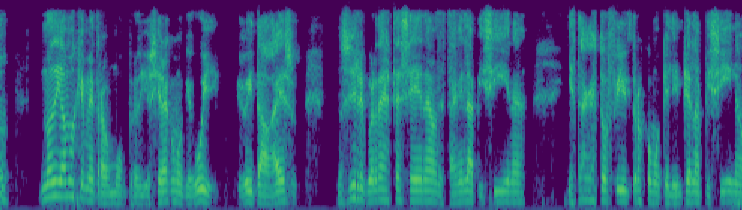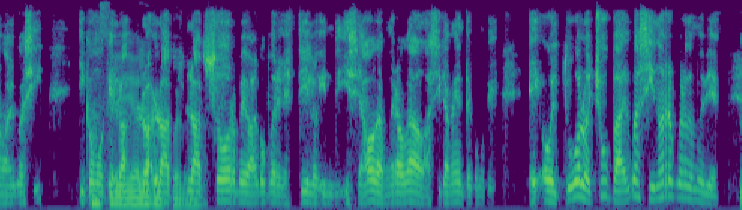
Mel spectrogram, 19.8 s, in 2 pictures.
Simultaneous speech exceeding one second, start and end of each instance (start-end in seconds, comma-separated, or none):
11.1-12.5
